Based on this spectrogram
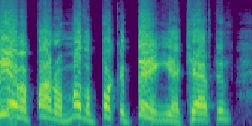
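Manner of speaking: shrill, very loud, high movie-star yell. Listing impressions to try, the line done as a Samuel Jackson impression. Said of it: "like, a Samuel Jackson".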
